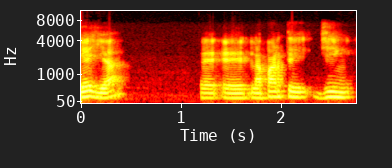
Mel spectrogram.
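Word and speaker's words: Él-La: siempre lo nombro como el la O sea el con el acento en la e y con la e mayúscula el o sea e l guion L A mayúscula para hacer referencia a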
